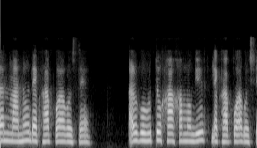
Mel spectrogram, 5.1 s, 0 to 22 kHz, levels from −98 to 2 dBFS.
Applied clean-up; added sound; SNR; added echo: neural mask model DeepFilterNet 3.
